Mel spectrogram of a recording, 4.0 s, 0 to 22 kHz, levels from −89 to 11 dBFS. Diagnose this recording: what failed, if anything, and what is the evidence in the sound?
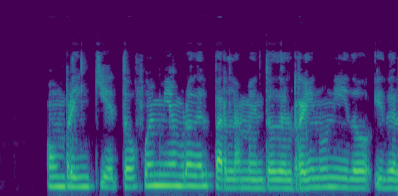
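Nothing in the signal points to a failure at any stage between capture and playback, so there is no fault to diagnose in this speech recording.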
